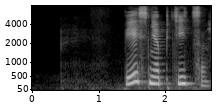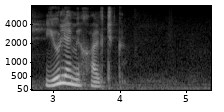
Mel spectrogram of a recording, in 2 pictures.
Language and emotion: Russian, positive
